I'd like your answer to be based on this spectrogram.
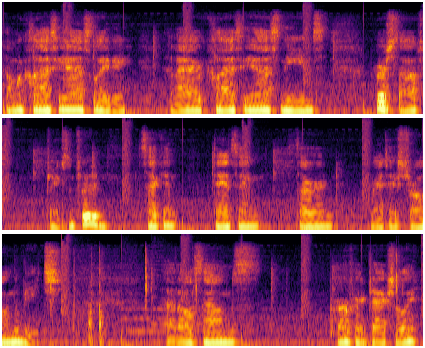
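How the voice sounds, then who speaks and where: A streamer reading a visual novel aloud, voicing all parts in a casual, cursing manner. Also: male voice, medium pitch, steady tone, measured pace, pauses often, noisy background. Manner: casual, reads all parts, drops in swear words.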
